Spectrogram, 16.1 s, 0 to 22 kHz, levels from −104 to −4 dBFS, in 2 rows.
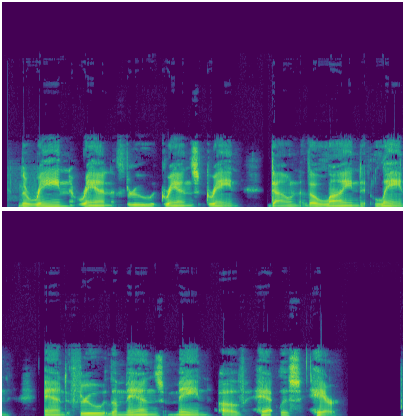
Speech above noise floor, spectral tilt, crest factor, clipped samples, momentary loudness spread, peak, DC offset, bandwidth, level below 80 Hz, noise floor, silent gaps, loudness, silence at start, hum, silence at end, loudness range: over 71 dB; -4 dB/octave; 20 dB; under 0.1%; 11 LU; 0 dBFS; under 0.1%; 8 kHz; -56 dBFS; under -90 dBFS; none; -18 LUFS; 0.1 s; none; 1.35 s; 2 LU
